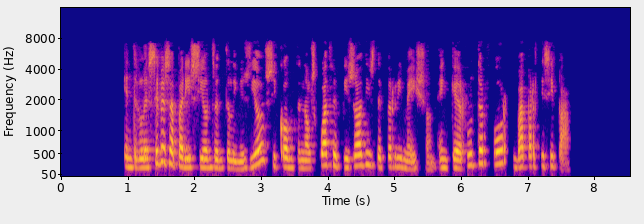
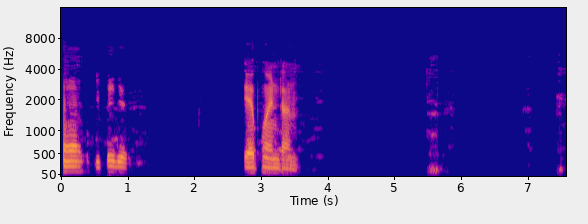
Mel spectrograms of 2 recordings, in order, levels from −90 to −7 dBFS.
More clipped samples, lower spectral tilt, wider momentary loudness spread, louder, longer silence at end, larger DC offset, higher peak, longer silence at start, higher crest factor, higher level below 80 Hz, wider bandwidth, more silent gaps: neither; second, -4.5 dB/octave vs -7.5 dB/octave; second, 9 LU vs 12 LU; first, -22 LUFS vs -31 LUFS; first, 0.9 s vs 0.05 s; neither; first, -4 dBFS vs -12 dBFS; first, 0.95 s vs 0.05 s; about the same, 20 dB vs 24 dB; first, -66 dBFS vs -76 dBFS; about the same, 7.8 kHz vs 7.2 kHz; second, 6.44-6.49 s, 6.73-6.78 s vs 1.35-2.74 s, 3.95-5.48 s, 5.91-6.92 s, 7.08-7.43 s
